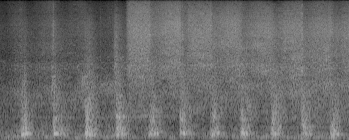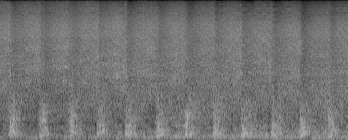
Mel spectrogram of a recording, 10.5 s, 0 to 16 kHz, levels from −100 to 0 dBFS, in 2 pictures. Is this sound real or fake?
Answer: fake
